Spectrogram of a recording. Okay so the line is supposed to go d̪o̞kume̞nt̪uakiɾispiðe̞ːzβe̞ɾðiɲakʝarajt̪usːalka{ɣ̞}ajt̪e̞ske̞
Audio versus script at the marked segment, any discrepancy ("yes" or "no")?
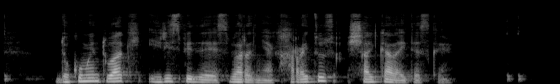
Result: yes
